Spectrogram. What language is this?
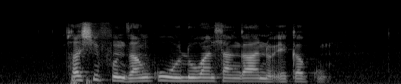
Tsonga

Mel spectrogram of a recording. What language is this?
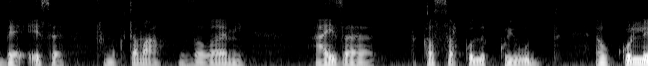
Arabic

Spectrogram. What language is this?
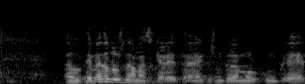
Catalan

